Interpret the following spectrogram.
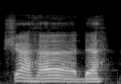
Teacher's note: kalau kita berwakaf, berhenti, kita tepat di huruf ta marbutah, maka dia akan menjadi H.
